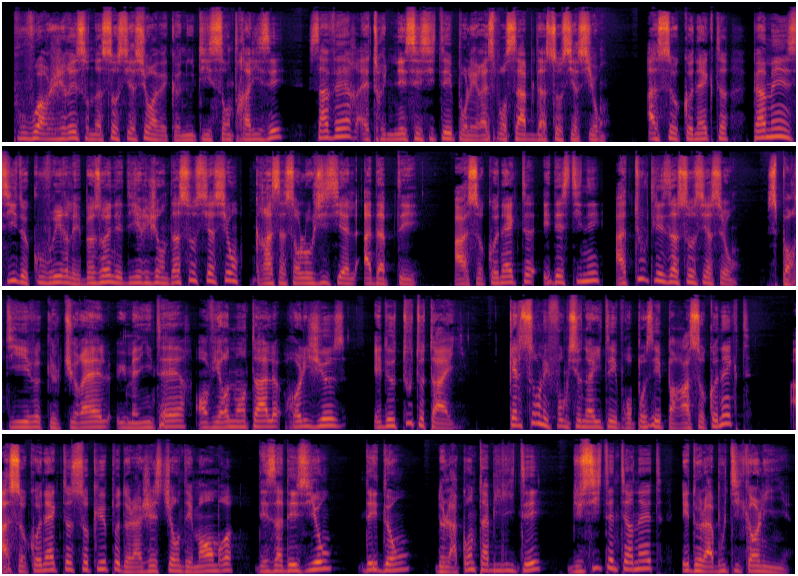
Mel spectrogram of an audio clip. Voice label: French Male

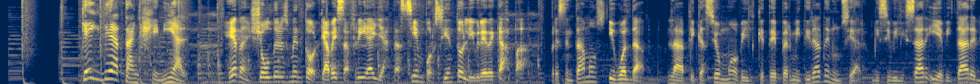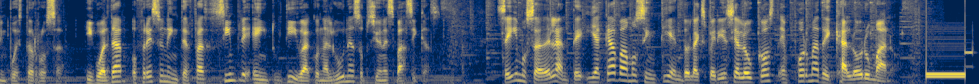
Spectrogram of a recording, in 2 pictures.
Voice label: Spanish (LA), Male

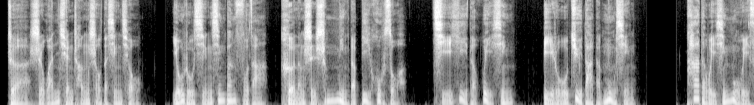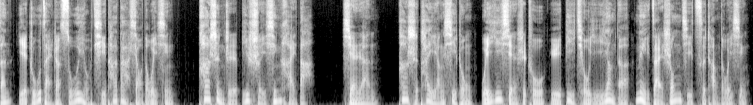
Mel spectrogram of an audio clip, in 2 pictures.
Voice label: Chinese, Male

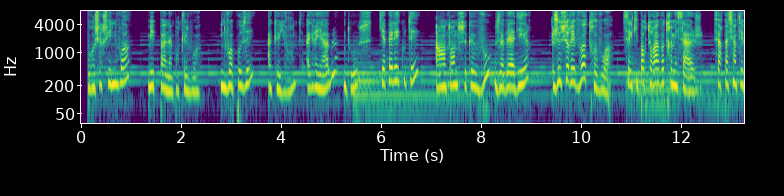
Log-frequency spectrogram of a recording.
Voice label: French, Female

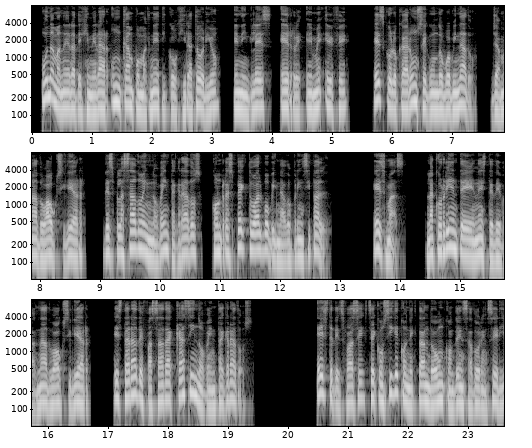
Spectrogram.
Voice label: Spanish (LA) Male

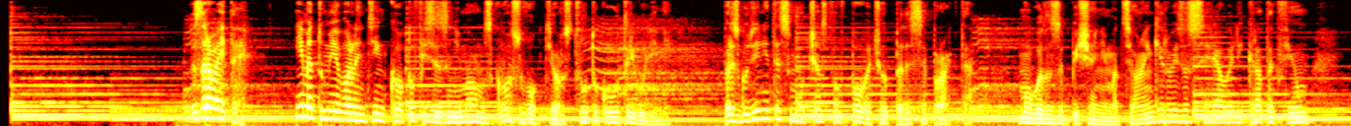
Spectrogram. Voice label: Bulgarian, Male

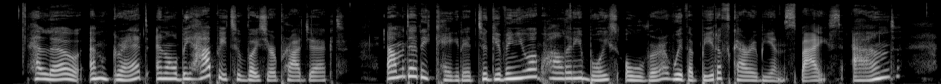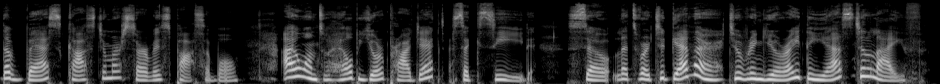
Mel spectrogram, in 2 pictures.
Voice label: English (US), Female

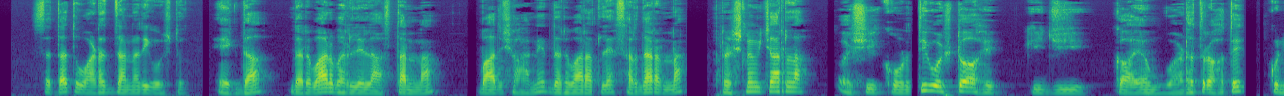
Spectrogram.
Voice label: Marathi, Male

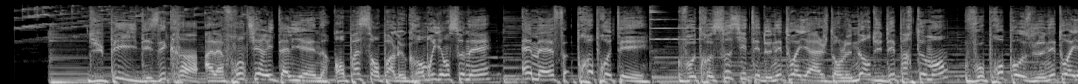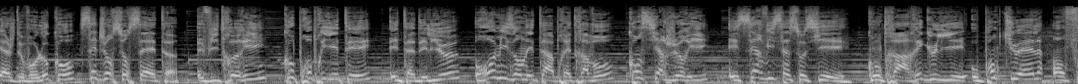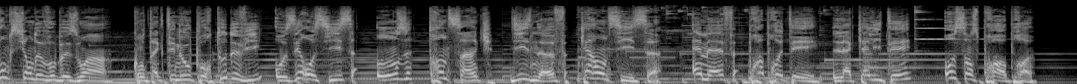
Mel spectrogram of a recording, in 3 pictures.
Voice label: French Male

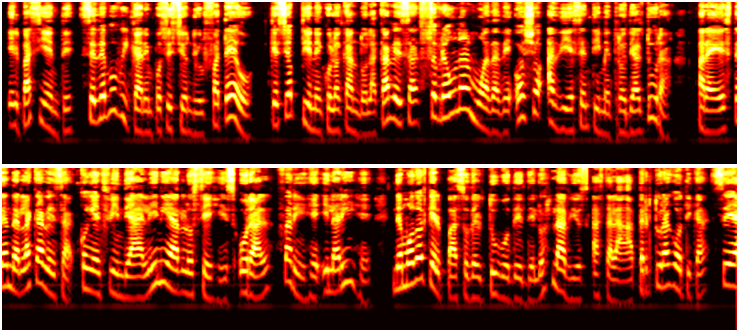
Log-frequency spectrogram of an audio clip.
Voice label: Spanish (LA), Female

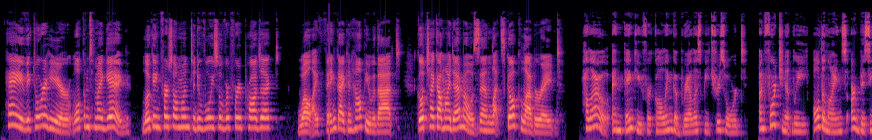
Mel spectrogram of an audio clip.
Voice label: English (Asian) Female

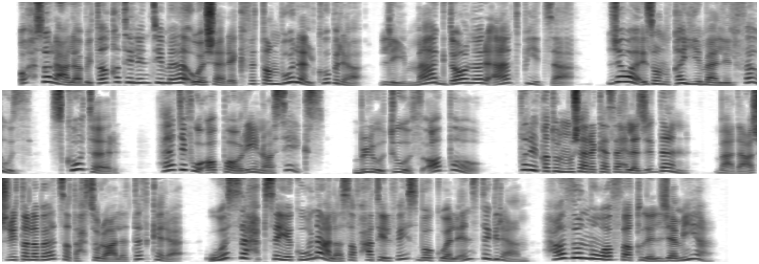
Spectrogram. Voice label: Arabic, Female

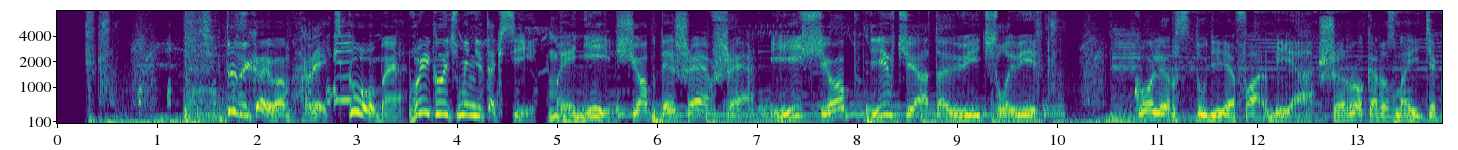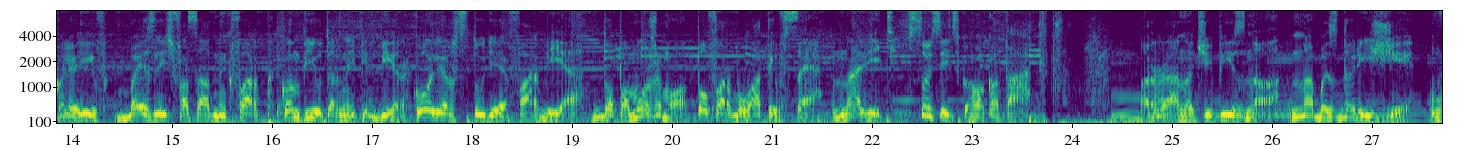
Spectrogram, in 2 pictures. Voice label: Male, Ukrainian

